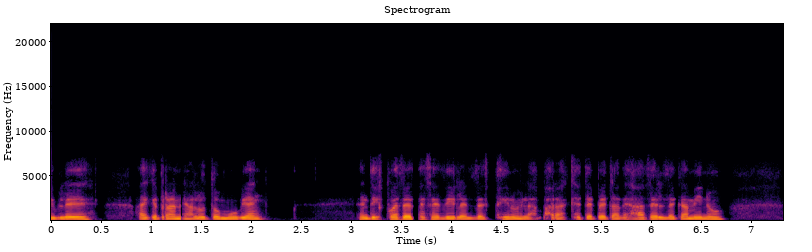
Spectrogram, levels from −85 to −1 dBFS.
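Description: At 1.30 to 1.46 s, then 3.61 to 3.73 s, lost AMR speech frames: the decoder stretches the last good pitch with fading gain, so speech dips or warbles. The first is brief, one 20 ms frame; the second, about 60 ms, fades to near silence within two frames.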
